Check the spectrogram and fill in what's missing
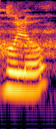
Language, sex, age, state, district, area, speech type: Bengali, female, 18-30, West Bengal, Dakshin Dinajpur, urban, spontaneous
